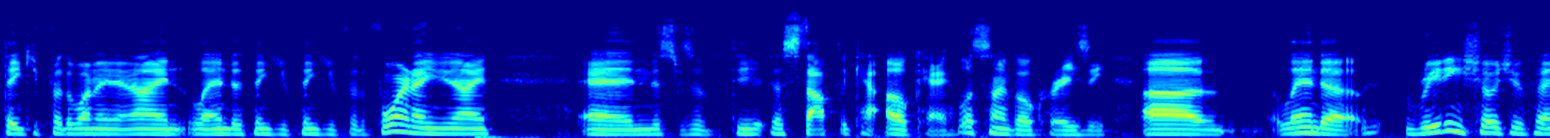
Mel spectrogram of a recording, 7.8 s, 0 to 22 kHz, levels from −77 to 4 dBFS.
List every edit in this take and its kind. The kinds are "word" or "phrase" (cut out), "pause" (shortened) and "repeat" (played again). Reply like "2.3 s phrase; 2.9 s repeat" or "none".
1.5 s repeat; 3.4 s word; 3.8 s phrase; 4.8 s word; 5.6 s pause

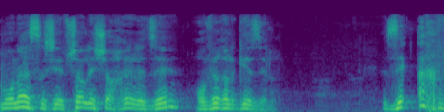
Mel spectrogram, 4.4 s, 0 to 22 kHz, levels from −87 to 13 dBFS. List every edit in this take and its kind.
none

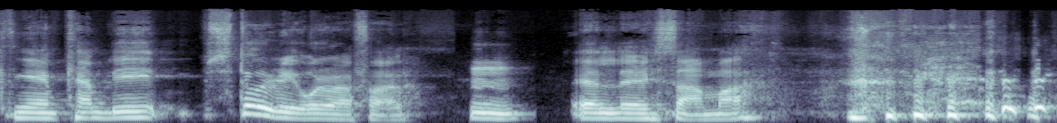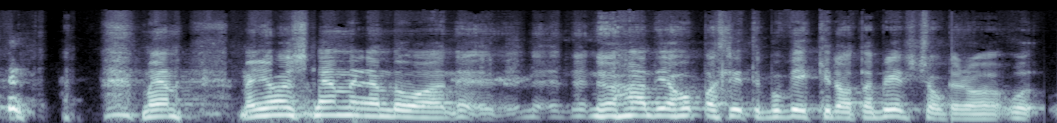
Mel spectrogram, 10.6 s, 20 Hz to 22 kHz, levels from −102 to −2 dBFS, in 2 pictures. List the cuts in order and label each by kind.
2.7 s pause

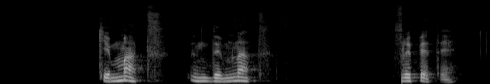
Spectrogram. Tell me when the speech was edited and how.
1.9 s word; 4.0 s word

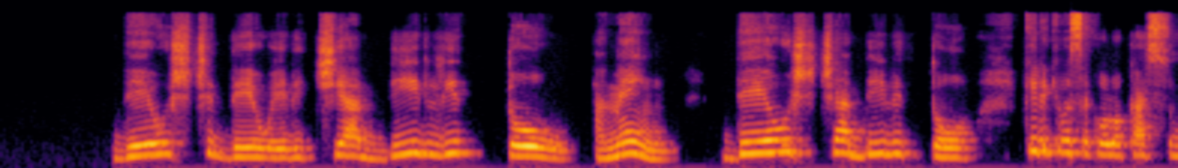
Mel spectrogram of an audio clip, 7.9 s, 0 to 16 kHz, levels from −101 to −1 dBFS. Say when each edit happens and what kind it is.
none

